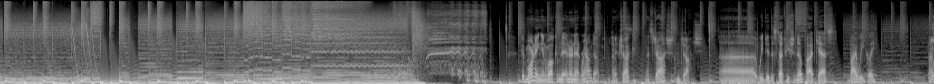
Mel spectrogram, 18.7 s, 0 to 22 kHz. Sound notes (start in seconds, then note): 0.0 synthesizer music; 8.2 whip cracks; 8.5 horse whinnies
